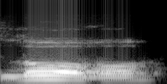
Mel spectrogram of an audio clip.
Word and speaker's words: Louisville: know I gotta say I gotta correct you I I it's Louisville you got to say it like with your mouth full of food man it's weird when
